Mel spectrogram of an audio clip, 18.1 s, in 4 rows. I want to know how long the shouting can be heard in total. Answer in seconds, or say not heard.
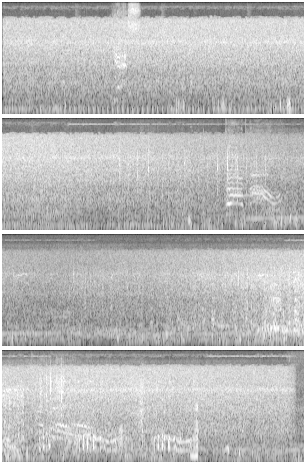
2 s.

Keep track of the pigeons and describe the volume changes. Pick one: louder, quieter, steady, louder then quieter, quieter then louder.
louder.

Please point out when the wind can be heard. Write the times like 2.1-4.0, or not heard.
0.0-18.0.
